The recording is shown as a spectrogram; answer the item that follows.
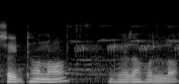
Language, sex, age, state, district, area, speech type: Assamese, male, 18-30, Assam, Kamrup Metropolitan, urban, spontaneous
